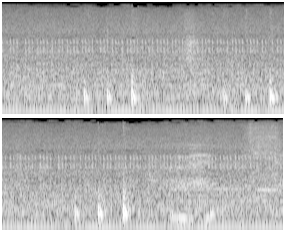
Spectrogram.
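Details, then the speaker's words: Soft, irregular finger taps on the abdomen over a steady room hum: abdominal percussion during an abdominal assessment, after auscultation over the renal arteries, aorta and femoral arteries, before palpation for tenderness. "All right, then I'm just going to make some tapping sounds on your tummy."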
